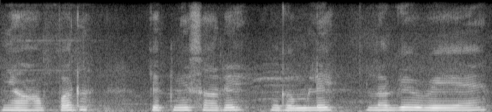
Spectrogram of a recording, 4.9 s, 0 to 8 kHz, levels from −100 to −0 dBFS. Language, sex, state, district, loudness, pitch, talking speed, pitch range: Hindi, male, Uttar Pradesh, Shamli, -16 LUFS, 165 Hz, 95 wpm, 160-175 Hz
